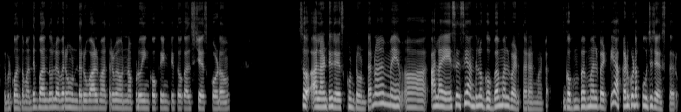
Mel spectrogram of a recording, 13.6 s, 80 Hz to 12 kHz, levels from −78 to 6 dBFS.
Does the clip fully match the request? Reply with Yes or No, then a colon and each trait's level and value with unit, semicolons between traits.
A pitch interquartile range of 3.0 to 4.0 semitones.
Yes: average, 3.3 semitones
